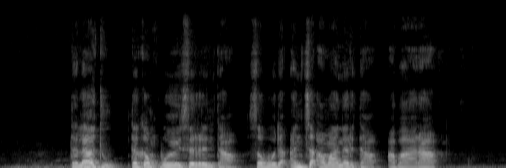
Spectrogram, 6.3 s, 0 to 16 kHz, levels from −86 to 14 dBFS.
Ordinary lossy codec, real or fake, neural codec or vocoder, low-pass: none; real; none; 14.4 kHz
